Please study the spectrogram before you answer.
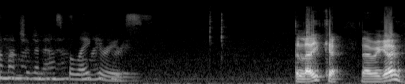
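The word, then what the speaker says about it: Be'lakor: cool, and shows how much of an ass Belacor is. Belacor. There we go. We have a official pronunciation of Belacor.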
